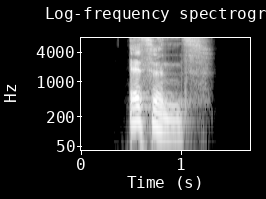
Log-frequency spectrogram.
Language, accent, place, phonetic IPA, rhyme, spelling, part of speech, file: German, Germany, Berlin, [ˈɛsn̩s], -ɛsn̩s, Essens, noun, De-Essens.ogg
- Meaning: genitive singular of Essen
